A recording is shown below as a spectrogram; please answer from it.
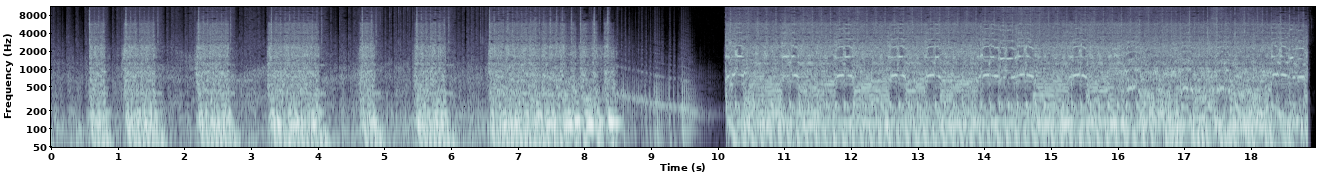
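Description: Distorted electric guitar playing a heavy metal riff over a full-band backing track: stop-start muted chugs with short gaps between them at first, a falling pitch glide and a brief drop-out about nine to ten seconds in, then a continuous dense riff.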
